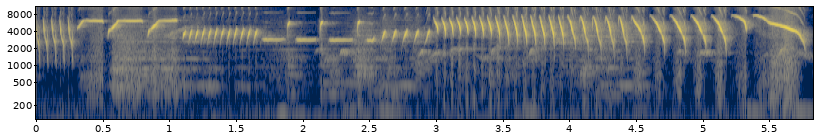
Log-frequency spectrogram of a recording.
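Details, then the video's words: Canary in full 'gacor' song, ornate style to make other canaries respond: short whistled notes, a steady pulsing trill and a flatter buzzy section, then a loud fast trill ending in swooping slurs. "KENARI GACOR DOR CENGKOK MEWAH BIKIN KENARI LAIN LANGSUNG RESPON BUNYI GACOR"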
